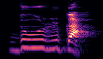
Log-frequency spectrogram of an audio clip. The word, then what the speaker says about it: দুর্গা: দুর্গম, বর্গী, দুর্গা। ঠিক একইভাবে দুর্গা, এখানে দয়ের রস্যুর পরে একটা রয়ের উচ্চারণ আসছে, দুর্গা।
